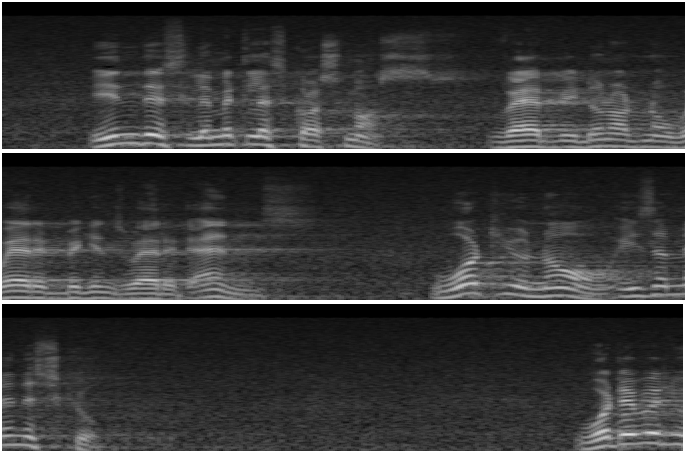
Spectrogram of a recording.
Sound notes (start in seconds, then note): none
